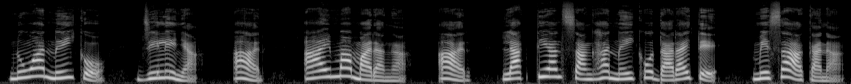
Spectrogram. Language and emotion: Santali, neutral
